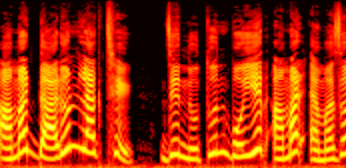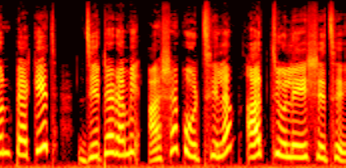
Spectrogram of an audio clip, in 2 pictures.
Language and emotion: Bengali, happy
